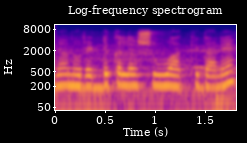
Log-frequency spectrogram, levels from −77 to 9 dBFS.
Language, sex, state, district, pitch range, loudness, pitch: Kannada, female, Karnataka, Bangalore, 205-220 Hz, -13 LUFS, 210 Hz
